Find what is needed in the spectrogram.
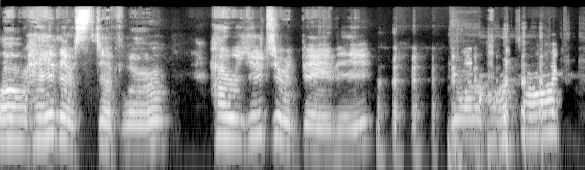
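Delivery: ditzy, dumb bimbo voice. Contrasting a film role with an actress's usual style: Jennifer Coolidge voice. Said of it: "the classic Jennifer Coolidge voice".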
